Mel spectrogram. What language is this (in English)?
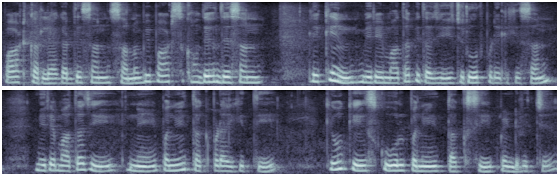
Punjabi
